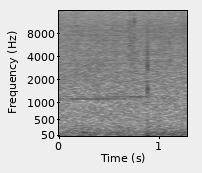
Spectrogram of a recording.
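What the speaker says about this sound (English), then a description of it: "This is a hell of a storm." Steady rain hisses under a low rumble of thunder during a storm in Microsoft Flight Simulator 2020, with one brief sharper crackle near the end and a thin faint tone running through.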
